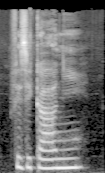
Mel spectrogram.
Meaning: physical (of or relating to physics)
- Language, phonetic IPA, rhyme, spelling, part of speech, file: Czech, [ˈfɪzɪkaːlɲiː], -aːlɲiː, fyzikální, adjective, Cs-fyzikální.ogg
